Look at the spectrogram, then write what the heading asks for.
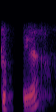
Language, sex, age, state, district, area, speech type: Sanskrit, female, 60+, Karnataka, Bangalore Urban, urban, conversation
